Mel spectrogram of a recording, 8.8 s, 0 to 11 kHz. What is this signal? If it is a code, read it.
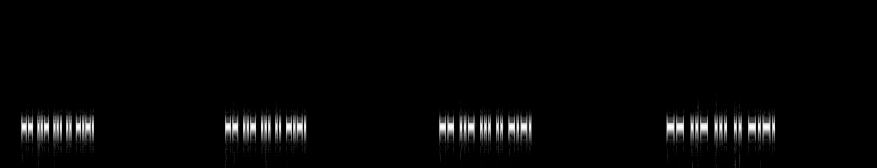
Morse code, heard as a keyed tone, about 62 wpm, 700 Hz. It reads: MUSIC MUSIC MUSIC MUSIC
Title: Speed-Racing Top 300 Words 50wpm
